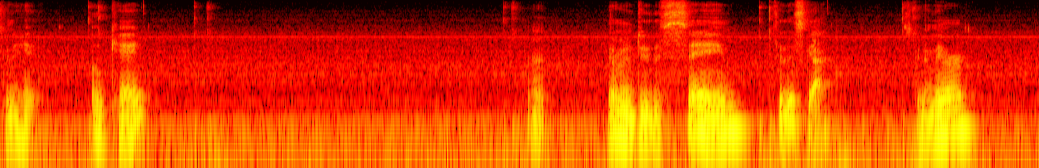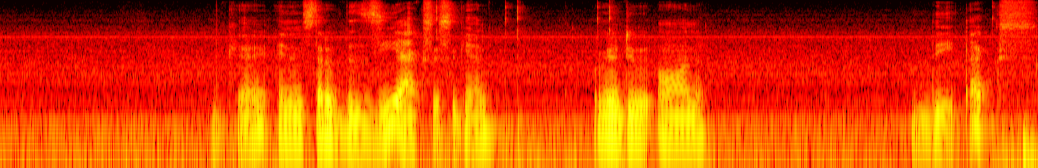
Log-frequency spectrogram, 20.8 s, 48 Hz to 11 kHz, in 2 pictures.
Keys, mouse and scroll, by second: 0.9 click, 1.9 click, 3.1 scroll up 2, 5.0 click, 7.6 click, 9.0 click, 14.1 click, 15.4 click, 16.3 click, 20.3 click.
